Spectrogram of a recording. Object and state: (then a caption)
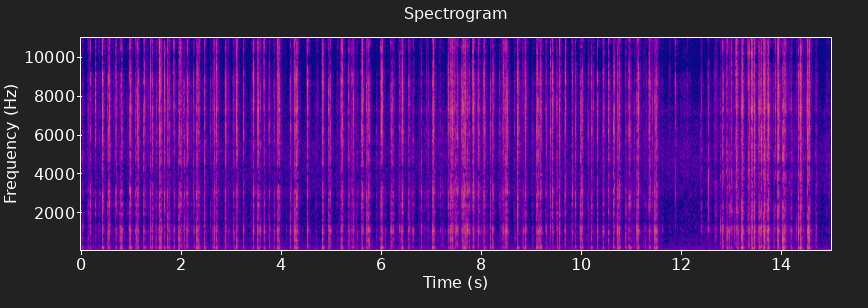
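Plastic paddle hairbrush, pins strummed. A small black plastic paddle hairbrush with teal-tipped plastic pins is held in one hand while the fingertips of the other hand repeatedly strum and scratch the pins. This makes a fast, steady run of crisp, short flicking ticks over a constant low hum. The flicking pauses briefly near the twelve-second mark, then resumes.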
